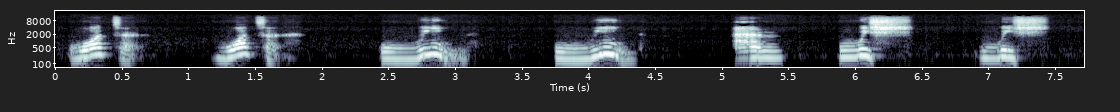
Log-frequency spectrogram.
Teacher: Why is it bilabial and velar? Because it is made by rounding the lips while the tongue moves near the soft palate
